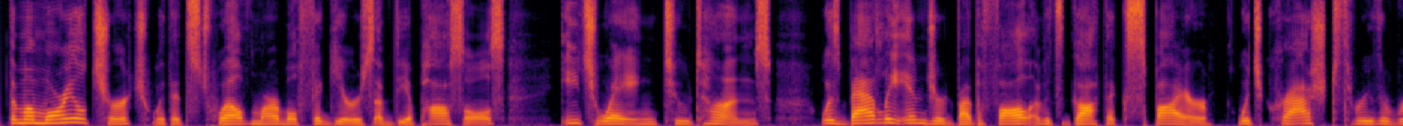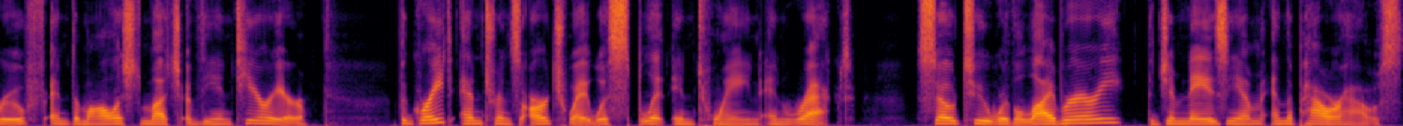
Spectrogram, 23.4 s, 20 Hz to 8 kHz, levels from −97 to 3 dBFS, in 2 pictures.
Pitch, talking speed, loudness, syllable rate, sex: 175 Hz, 145 wpm, -22 LUFS, 4.3 syllables/s, female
